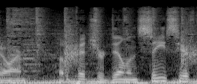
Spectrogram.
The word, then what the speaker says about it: Dylan Cease: Dylan Cease. – I got it right. – Dylan Cease. – I said Dylan Cease.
